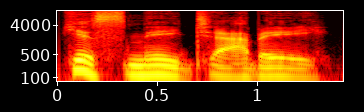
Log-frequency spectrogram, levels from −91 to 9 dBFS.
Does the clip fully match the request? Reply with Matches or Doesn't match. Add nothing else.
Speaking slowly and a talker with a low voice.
Matches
